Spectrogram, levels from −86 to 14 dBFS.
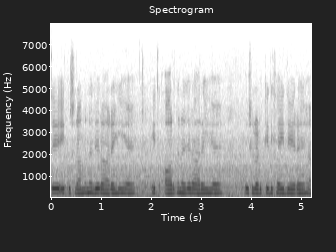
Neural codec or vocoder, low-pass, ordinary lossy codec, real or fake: none; 7.2 kHz; none; real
